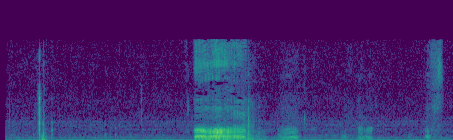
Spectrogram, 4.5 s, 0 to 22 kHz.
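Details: A 7-week-old male American Cocker Spaniel puppy gives a short, rough growl with a few softer grunts while playfully attacking a person's hands.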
